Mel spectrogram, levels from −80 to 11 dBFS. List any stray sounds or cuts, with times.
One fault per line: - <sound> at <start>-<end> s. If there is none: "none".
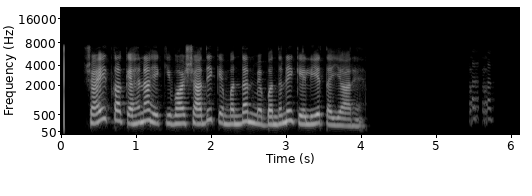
- laugh at 5.4-5.8 s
